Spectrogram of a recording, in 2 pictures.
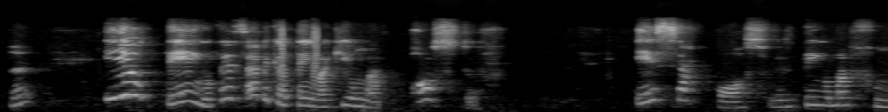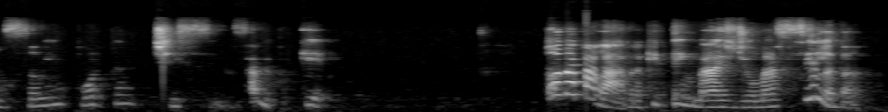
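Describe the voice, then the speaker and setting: A Brazilian woman teaching English pronunciation, patiently repeating each model word slowly and clearly. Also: mid-range voice, fairly bright tone. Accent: Brazilian Portuguese. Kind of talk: pronunciation lesson.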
